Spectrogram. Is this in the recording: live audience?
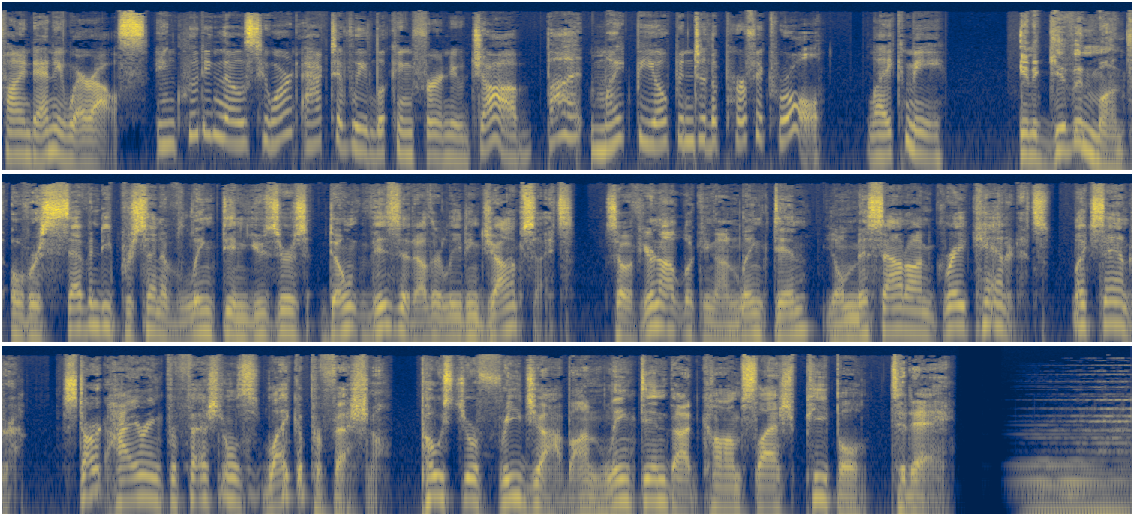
no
